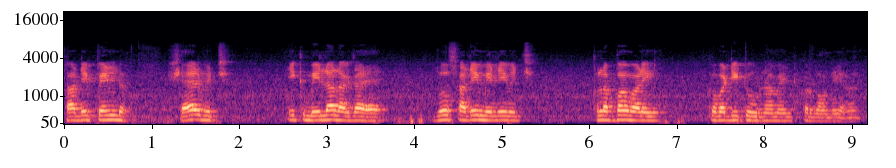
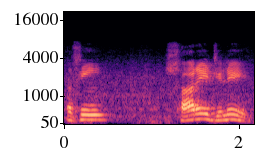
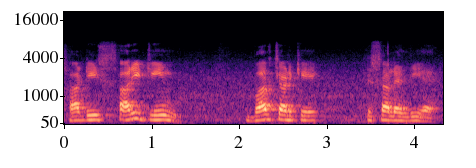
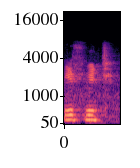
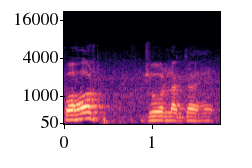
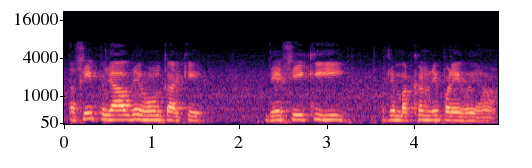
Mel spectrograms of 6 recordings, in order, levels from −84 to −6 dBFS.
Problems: background sounds at intervals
